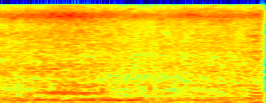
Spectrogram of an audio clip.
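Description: A motor vehicle engine running with a steady low hum.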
